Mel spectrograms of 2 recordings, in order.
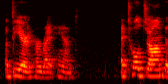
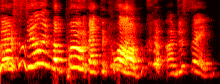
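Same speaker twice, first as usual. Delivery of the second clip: laughing; 12 semitones higher, 18 dB louder, slower than usual. Real, not acted. Reader defends scene while laughing.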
